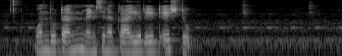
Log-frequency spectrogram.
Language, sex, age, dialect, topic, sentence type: Kannada, female, 31-35, Central, agriculture, question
